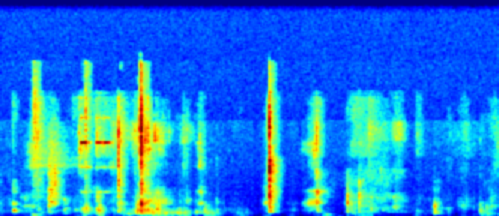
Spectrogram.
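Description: Near silence after the sewing machine stops, with faint scattered clicks and short rustles as fabric is handled and drawn out from under the presser foot.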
